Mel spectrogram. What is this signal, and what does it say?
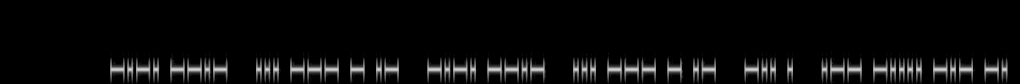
Morse code, heard as a keyed tone, about 28 wpm, 690 Hz. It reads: CQ SOTA CQ SOTA DE W6KN
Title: SOTA QSO Practice 28wpm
